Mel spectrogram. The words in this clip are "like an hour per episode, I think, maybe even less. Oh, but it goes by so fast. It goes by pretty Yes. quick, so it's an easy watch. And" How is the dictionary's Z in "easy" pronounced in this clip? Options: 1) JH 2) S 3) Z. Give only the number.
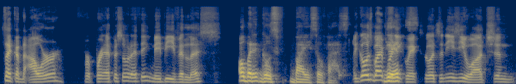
3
